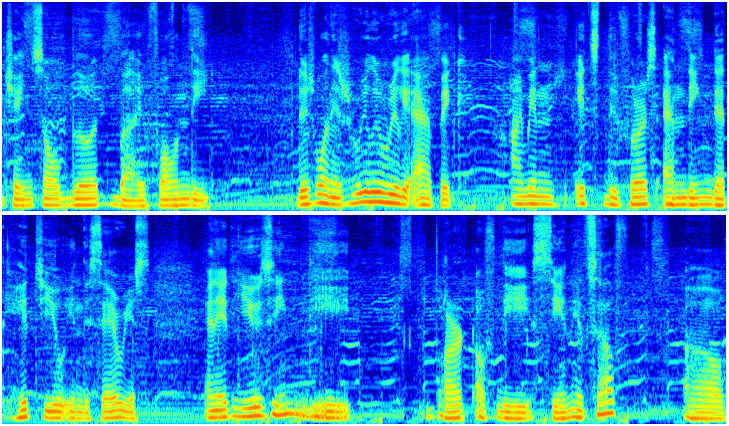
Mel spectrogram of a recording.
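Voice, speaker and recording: Man with a very muffled, dark voice. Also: fairly low pitch. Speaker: host of an anime music ranking channel. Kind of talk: countdown review voice-over. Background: music playing under the voice.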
